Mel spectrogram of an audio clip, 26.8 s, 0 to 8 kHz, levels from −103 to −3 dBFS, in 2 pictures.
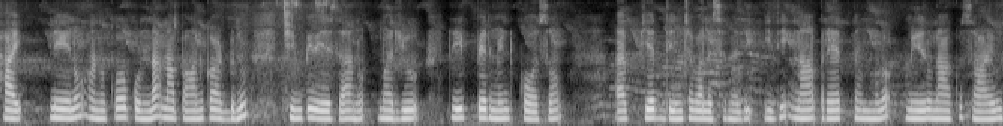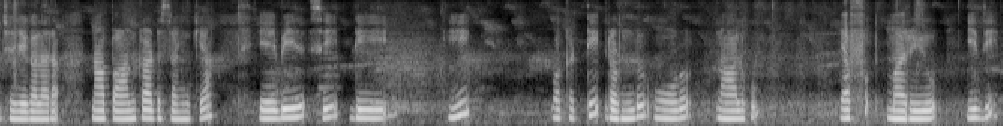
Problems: constant background noise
